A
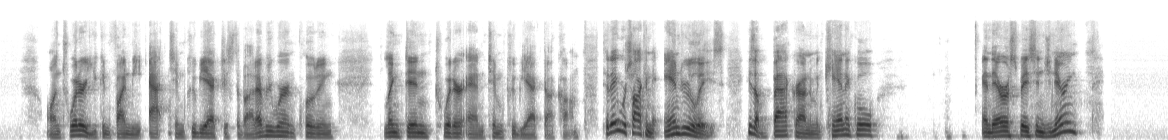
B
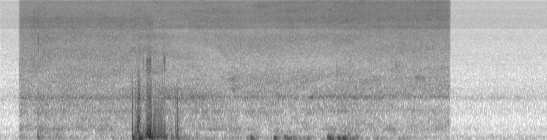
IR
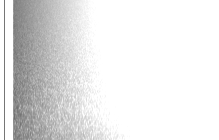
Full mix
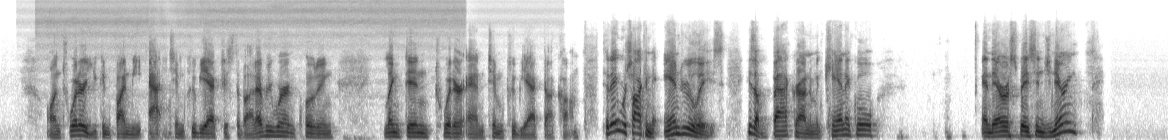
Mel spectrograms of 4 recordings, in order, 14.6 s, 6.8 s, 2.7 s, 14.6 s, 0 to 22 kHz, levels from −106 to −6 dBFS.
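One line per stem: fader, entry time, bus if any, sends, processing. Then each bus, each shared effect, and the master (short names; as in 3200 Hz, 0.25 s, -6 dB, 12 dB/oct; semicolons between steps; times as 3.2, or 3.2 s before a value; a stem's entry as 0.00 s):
-3.0 dB, 0.00 s, no send, harmonic-percussive split percussive +5 dB; low shelf 310 Hz +12 dB; overdrive pedal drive 13 dB, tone 3100 Hz, clips at -5 dBFS
-11.5 dB, 0.20 s, no send, ripple EQ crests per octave 2, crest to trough 7 dB; compressor 2.5:1, threshold -42 dBFS, peak gain reduction 15 dB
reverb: off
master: dry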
